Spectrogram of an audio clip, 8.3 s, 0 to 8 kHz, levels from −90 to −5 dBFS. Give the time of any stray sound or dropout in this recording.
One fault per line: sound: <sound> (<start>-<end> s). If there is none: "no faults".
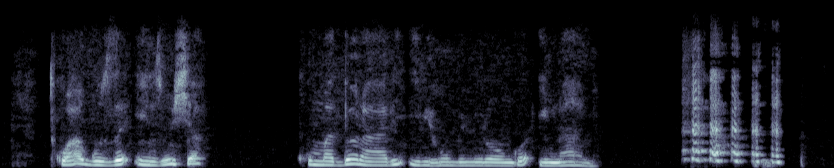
sound: laugh (6.8-7.9 s)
